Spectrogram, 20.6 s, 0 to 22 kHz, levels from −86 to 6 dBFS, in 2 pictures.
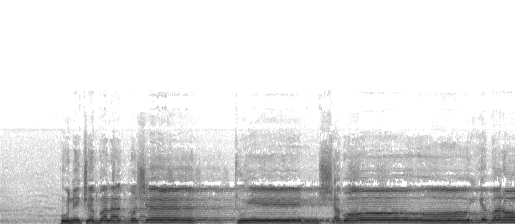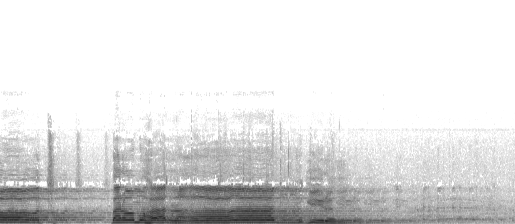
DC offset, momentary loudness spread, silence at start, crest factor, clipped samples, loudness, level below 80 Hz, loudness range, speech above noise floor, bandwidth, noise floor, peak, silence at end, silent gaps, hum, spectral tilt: under 0.1%; 15 LU; 1.2 s; 14 dB; under 0.1%; -14 LUFS; -54 dBFS; 6 LU; 33 dB; 8.8 kHz; -45 dBFS; -2 dBFS; 0.8 s; none; none; -5.5 dB/octave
